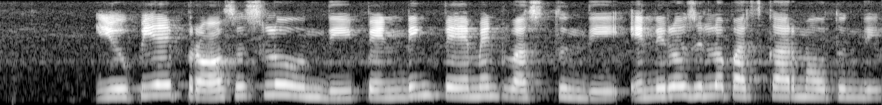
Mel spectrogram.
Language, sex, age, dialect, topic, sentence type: Telugu, female, 18-24, Utterandhra, banking, question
